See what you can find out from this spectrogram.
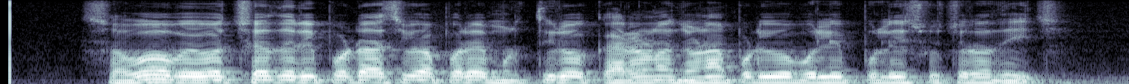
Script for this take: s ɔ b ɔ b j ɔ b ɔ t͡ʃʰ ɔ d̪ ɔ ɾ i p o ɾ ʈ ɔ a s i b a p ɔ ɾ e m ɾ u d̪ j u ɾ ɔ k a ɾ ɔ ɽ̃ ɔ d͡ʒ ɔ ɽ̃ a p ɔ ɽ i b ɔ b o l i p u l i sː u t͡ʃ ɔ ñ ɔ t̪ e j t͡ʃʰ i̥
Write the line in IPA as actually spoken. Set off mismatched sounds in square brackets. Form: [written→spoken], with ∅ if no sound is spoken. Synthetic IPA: s ɔ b ɔ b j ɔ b ɔ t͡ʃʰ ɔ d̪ ɔ ɾ i p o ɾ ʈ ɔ a s i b a p ɔ ɾ e m ɾ u [d̪→t̪] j u ɾ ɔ k a ɾ ɔ ɽ̃ ɔ d͡ʒ ɔ ɽ̃ a p ɔ ɽ i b ɔ b o l i p u l i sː u t͡ʃ ɔ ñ ɔ [t̪→d̪] e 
